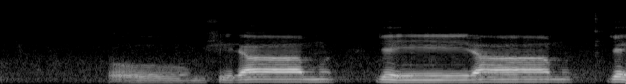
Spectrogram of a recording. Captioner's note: chanting in foreign language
